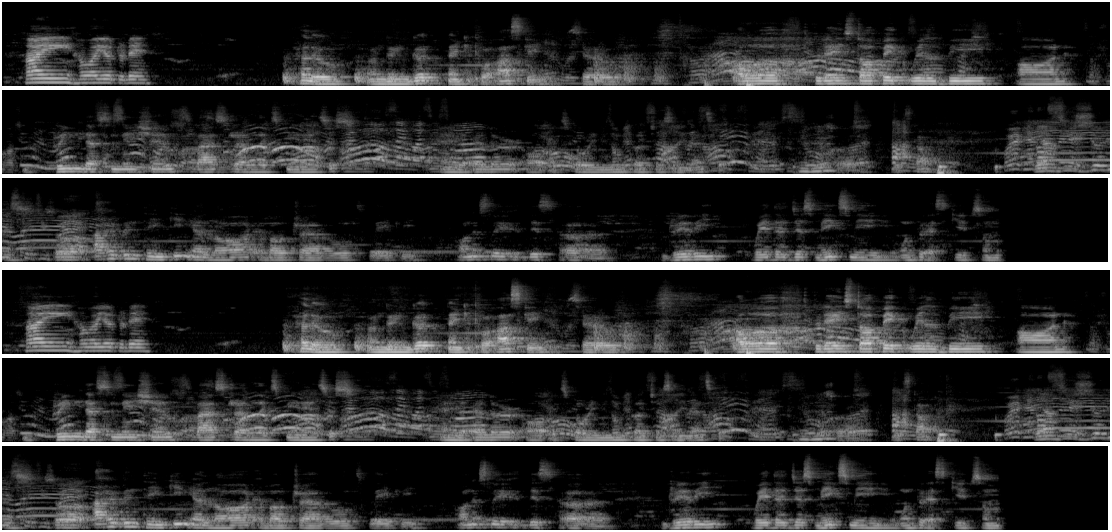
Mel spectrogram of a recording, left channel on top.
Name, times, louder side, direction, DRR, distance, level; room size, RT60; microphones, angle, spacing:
voice 1, 0.2-1.5 13.9-15.3 19.0-19.4 20.0-20.1 21.4-21.7 25.8-26.7, left 2 dB, 80° left, 1.4 m, -29 dB
voice 2, 2.8-10.7 11.3-14.6 15.4-18.3 19.3-20.6 21.0-21.4 22.2-26.4 26.7-28.3 28.8-32.1, right 2 dB, 30° right, 0.8 m, -26 dB
sound 1, 5.2-10.0 10.3-10.4 10.8-16.1 16.4-20.6 21.1-23.5, left 1 dB, 10° left, 0.8 m, -34 dB
4.7 x 2.3 x 3.1 m
head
